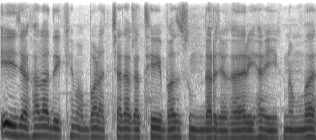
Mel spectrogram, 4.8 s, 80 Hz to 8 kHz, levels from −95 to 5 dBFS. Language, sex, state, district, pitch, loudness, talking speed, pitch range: Chhattisgarhi, male, Chhattisgarh, Sarguja, 125 Hz, -18 LUFS, 215 wpm, 120-135 Hz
